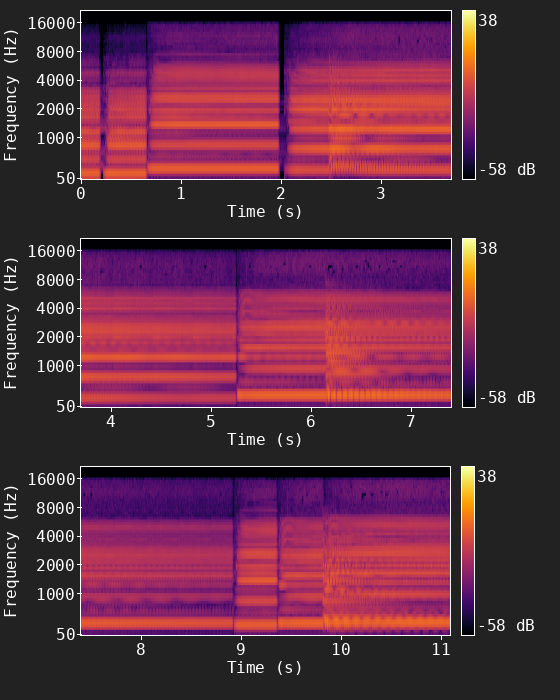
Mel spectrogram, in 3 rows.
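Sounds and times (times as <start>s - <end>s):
bass clarinet long note: 0.0s - 11.0s.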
